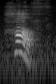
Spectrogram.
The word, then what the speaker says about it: half: So half. Could. Should. Calf. The silent letter is N.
